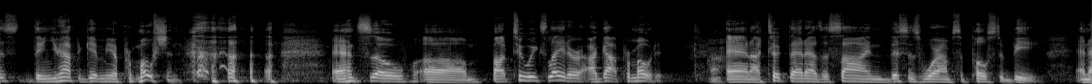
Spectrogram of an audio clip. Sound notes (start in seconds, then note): 1.9 laughs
